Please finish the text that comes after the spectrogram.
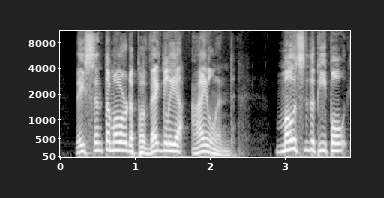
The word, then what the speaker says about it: Poveglia: Pronunciation. Poveglia. Poveglia. Poveglia. Poveglia. There we go. Poveglia Island.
